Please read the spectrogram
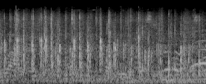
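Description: Crowd of many people talking over one another at once, with no single voice standing out, and a dense crackle of short clicks or knocks running through it.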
